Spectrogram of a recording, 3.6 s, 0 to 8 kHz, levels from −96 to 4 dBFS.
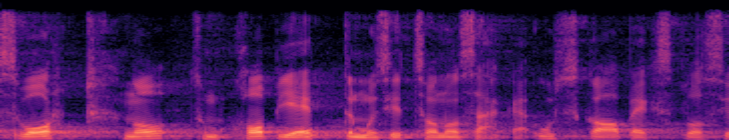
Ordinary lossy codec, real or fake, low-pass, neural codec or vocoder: none; real; 7.2 kHz; none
